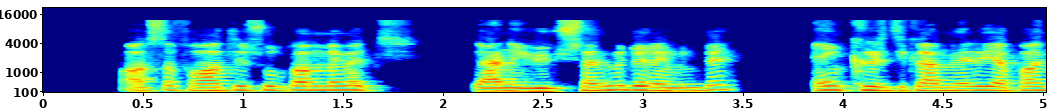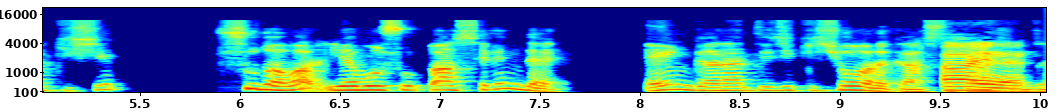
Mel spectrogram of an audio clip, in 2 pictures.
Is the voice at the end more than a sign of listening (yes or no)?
no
